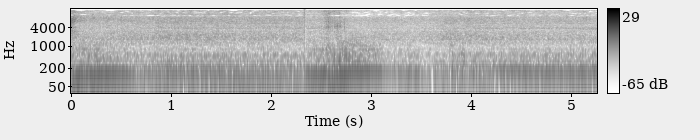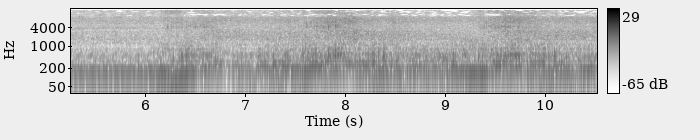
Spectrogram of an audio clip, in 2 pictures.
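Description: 2002 Chevrolet Malibu's engine catching and running at a fast idle, then revved: one rise and fall about two and a half seconds in, and several quick revs in the second half.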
